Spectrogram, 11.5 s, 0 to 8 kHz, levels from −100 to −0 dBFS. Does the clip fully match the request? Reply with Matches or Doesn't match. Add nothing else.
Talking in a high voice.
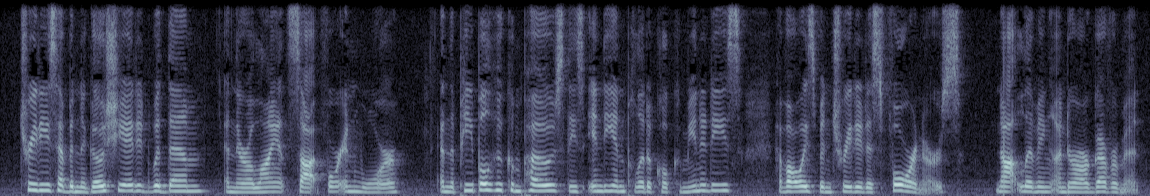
Matches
